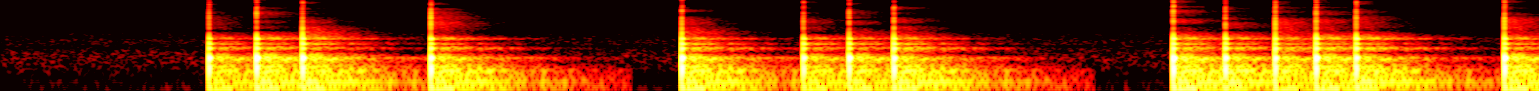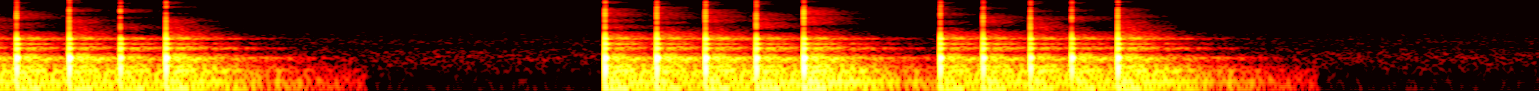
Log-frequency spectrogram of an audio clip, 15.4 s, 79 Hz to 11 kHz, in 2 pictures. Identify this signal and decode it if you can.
Tap code, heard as knocks on wood, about 4 knocks a second, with room echo. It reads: LCZ Z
